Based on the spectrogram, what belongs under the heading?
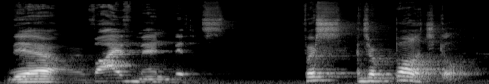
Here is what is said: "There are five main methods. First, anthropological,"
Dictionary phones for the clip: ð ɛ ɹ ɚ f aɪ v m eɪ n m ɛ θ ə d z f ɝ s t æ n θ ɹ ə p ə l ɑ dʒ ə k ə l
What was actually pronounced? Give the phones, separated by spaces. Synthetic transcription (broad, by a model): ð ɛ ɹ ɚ f aɪ v m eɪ n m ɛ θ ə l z f ɝ s t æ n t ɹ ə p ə l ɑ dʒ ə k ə l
